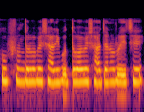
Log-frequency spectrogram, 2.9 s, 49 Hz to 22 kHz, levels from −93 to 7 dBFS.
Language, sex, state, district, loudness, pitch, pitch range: Bengali, female, Tripura, West Tripura, -12 LUFS, 260 Hz, 250-260 Hz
